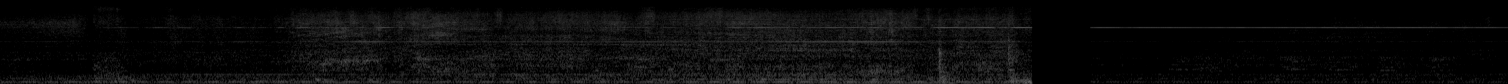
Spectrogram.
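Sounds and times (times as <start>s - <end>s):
shower sprayer hissing: 0.0s - 10.2s.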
